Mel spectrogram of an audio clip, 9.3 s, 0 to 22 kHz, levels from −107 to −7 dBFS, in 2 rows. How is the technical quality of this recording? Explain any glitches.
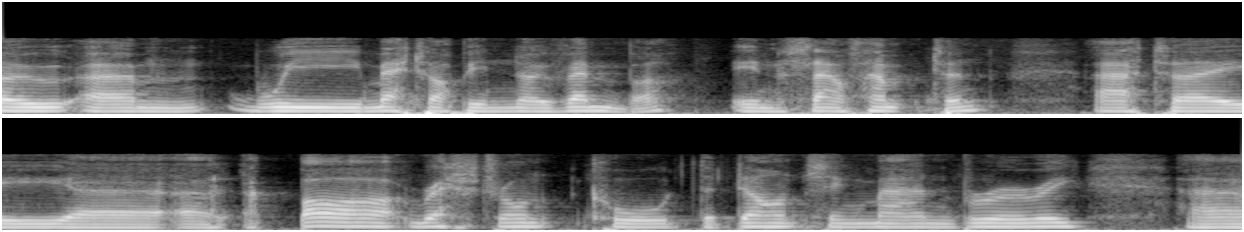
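The recording has one fault, aliasing, which runs through the whole clip. The sample rate was dropped without a low-pass filter first, which fits a conversion from 48 kHz to 12 kHz. Anything above the new 6 kHz limit was not removed and folds back below it, landing at pitches unrelated to the original sound. The folded content sits roughly 35 dB under the main signal, yet it still gives bright, hissy parts a gritty, metallic edge, and the spectrum runs hard up to 6 kHz.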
